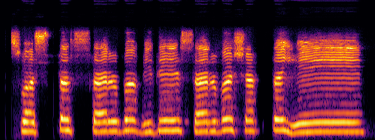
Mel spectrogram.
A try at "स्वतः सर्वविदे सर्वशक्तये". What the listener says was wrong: It's not swastha, it is swatah. Swatah sarva vidhe sarva shaktaye.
